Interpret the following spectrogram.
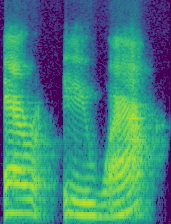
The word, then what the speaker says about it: Arawak: The Arawak, pronounced as Arawak, are the indigenous people distributed throughout the Caribbean islands and South America, including Guyana.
